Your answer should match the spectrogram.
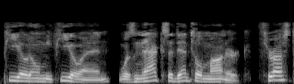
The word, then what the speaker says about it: Bhumibol: world's longest reigning monarch King womble pronounced pio pio an was an accidental monarch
